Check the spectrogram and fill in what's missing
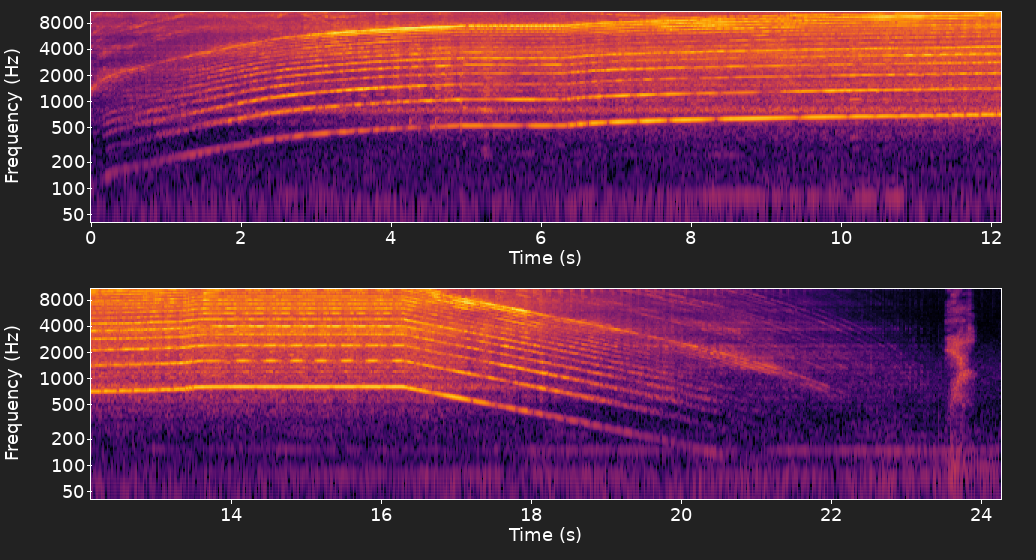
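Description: A modded Nerf Rayven blaster's flywheels whine upward in pitch for several seconds, hold a loud, steady high tone, then wind down smoothly with no voices.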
